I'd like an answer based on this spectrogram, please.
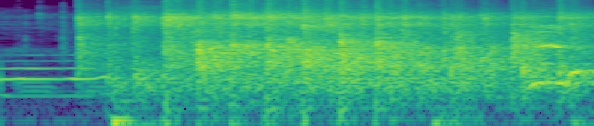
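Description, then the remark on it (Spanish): A short tonal sound gives way to fast, loud hand clapping that keeps going for several seconds, with a quick, steady rhythm of sharp, crisp smacks. “A mí lo que más me acuerdo y lo que más echo de menos es su magnífico fabuloso aplauso.”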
